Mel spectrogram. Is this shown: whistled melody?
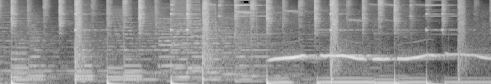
yes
